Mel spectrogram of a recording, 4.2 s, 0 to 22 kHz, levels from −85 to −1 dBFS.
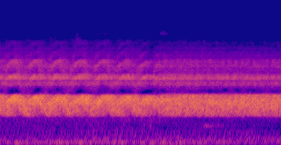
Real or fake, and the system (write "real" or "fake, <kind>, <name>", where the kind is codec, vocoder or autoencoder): fake, vocoder, Vocos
